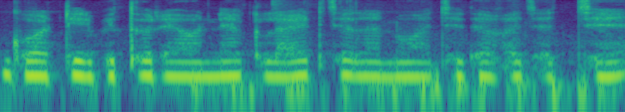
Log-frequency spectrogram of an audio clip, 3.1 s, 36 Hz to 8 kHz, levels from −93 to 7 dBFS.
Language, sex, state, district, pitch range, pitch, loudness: Bengali, female, Assam, Hailakandi, 195-205 Hz, 200 Hz, -17 LUFS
